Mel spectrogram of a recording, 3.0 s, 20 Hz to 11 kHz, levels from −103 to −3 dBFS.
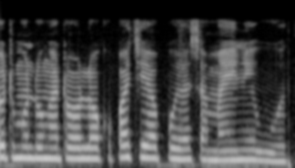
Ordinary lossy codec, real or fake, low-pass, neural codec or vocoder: none; real; 7.2 kHz; none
